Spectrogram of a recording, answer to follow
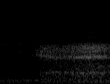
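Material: Nothing is struck.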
